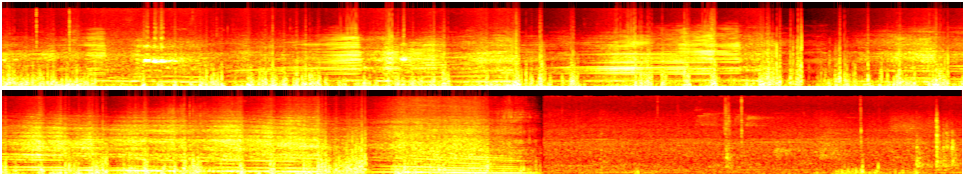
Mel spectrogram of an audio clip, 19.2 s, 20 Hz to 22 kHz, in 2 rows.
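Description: Toyota Corolla AE111 with a swapped naturally aspirated 2ZZ-GE 1.8-litre engine and a 63 mm exhaust accelerating hard, its revs climbing and dropping through gear changes. After about twelve seconds the engine note falls steadily as the car slows, and the sound cuts off sharply about fifteen seconds in.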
